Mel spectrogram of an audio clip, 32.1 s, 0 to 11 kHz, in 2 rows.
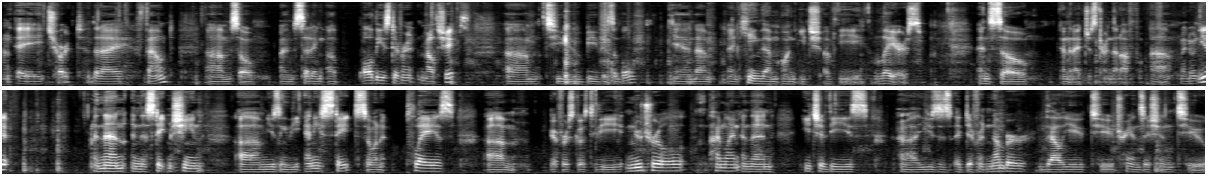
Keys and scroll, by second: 0.7 space.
